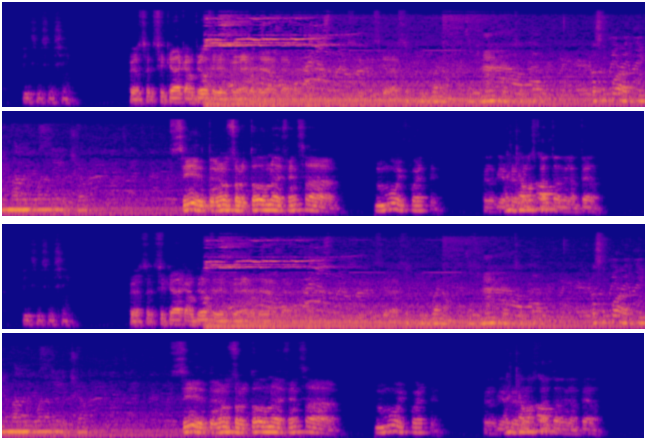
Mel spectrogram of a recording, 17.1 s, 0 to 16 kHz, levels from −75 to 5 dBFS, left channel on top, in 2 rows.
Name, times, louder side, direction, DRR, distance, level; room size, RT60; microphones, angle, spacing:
voice 1, 0.3-0.9 5.4-7.3 7.8-9.8 15.2-16.0, left 1 dB, ahead, 1.2 m, -27 dB
voice 2, 1.7-4.2 4.5-5.4 10.8-13.0 13.5-14.4 15.0-16.5, left 2 dB, 80° left, 1.9 m, -25 dB
sound 1, 2.7-12.6, left 2 dB, 20° left, 0.6 m, -27 dB
7.4 x 5.2 x 2.6 m
head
